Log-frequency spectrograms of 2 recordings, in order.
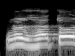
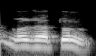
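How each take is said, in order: First: The word ends on a vowel without n. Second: The word ends with an added n sound. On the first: The speaker calls it wrong. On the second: The speaker calls it right.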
